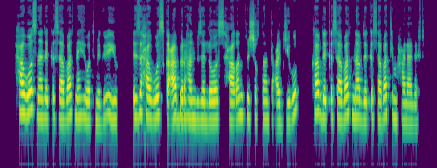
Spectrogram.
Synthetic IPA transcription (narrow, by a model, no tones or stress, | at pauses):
ħaɡosnajd̪ɐkʼːɨsɐβat̪najhiwɔt̪mɨɡbiɨjːu | ʔɨziħaɡoskʰaʕabɨɾɦanbɨzɐlːɐwosɨ̥ħakʼɨnfɨʃɨxt̪ʰant̪ʰɐʕad͡ʒiβu | kʰaβd̪ɐkʼːɨsɐβat̪naβd̪ɐkʼːɨsɐβat̪jɪmːɐħalalɐf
